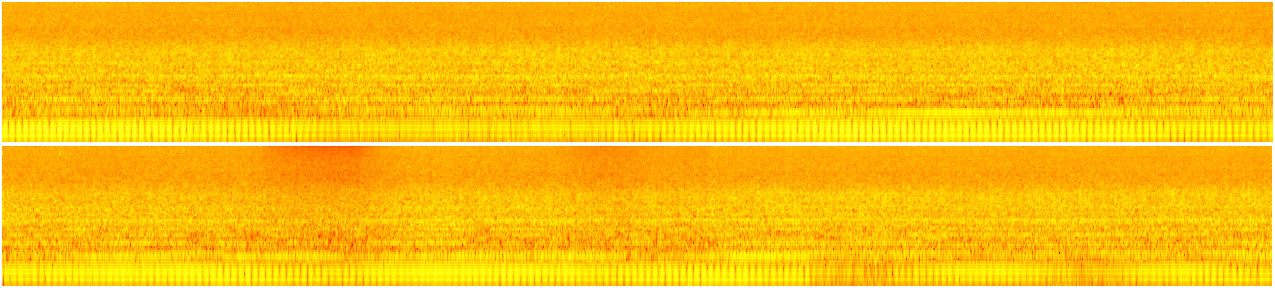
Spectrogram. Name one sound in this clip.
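Twin propeller engines drone steadily with a deep hum.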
